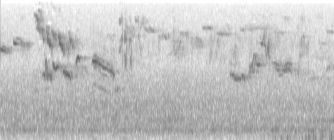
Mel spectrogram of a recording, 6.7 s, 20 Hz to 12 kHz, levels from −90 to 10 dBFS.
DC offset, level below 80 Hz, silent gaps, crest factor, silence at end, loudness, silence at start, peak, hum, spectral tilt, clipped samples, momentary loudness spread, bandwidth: under 0.1%; -66 dBFS; none; 18 dB; 0 s; -35 LUFS; 0 s; -20 dBFS; none; -1.5 dB/octave; under 0.1%; 15 LU; 11.5 kHz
